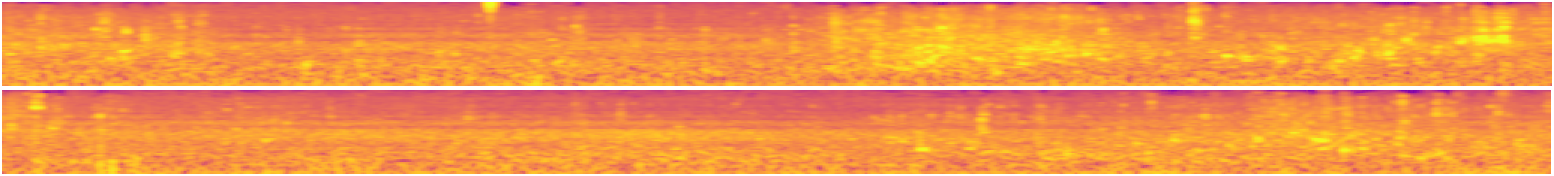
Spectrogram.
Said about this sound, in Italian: ora che il mare è calmo, ascolta il ritmo lento delle onde che si fonde col tuo respiro.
